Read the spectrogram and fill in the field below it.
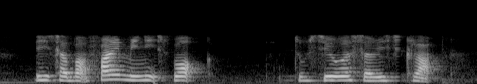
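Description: At 1.54–1.58 s and 3.96–4.01 s, packet loss with pitch repetition bridges 40 and 50 ms gaps with a repeated pitch period, heard as a brief buzzy hold and seen as identical periodic cycles fading in the waveform.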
